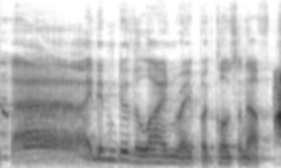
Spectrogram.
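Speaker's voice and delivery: high, loud, coming out of a laugh; laughing through words. Real, not acted. Host admitting a botched line, high laughing delivery. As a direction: squeeze the words out after cracking up. Cracking up at own impression.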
